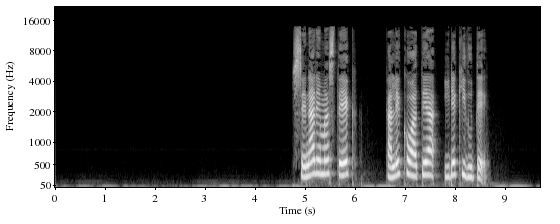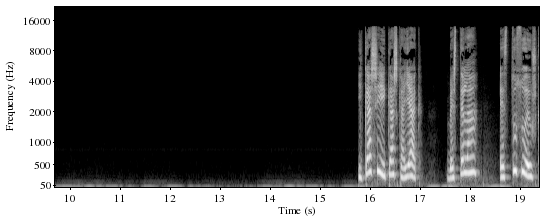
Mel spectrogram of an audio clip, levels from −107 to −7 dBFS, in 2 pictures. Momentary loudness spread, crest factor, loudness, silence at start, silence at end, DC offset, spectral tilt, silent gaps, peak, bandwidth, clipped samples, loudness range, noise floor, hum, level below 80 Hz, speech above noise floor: 9 LU; 20 dB; -19 LUFS; 4.75 s; 0 s; under 0.1%; -3 dB/octave; none; -4 dBFS; 14 kHz; under 0.1%; 10 LU; -72 dBFS; none; -60 dBFS; 54 dB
